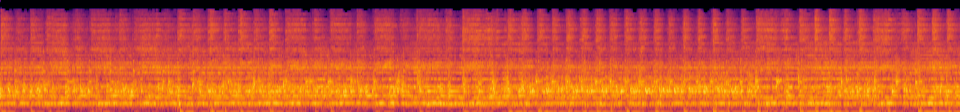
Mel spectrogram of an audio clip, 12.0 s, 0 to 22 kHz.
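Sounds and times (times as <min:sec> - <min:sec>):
cymbals: 0:00.0 - 0:12.0
drums in fast rhythm: 0:00.0 - 0:12.0
steady held tones: 0:00.0 - 0:12.0.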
